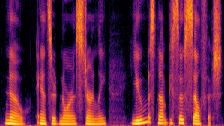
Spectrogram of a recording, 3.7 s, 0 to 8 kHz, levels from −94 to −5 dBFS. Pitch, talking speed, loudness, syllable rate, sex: 185 Hz, 160 wpm, -18 LUFS, 4.8 syllables/s, female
